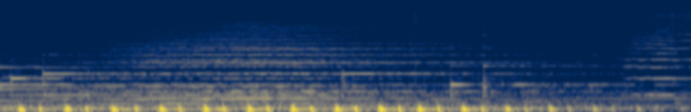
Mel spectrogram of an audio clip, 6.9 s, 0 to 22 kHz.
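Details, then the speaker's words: Rapid regular whooshing heartbeat about 136 a minute with soft music, presented as detectable at three weeks and one day (22 days) after fertilization: embryonic heartbeat. "at three weeks in one day just 22 days after fertilization heartbeat can be detected"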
